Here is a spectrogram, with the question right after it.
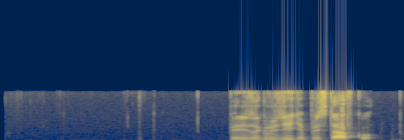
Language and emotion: Russian, angry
